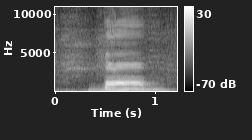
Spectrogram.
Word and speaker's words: bomb: Notice how in many of these words we have MB clusters. And in these words, normally the B is silent. We only pronounce the M.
